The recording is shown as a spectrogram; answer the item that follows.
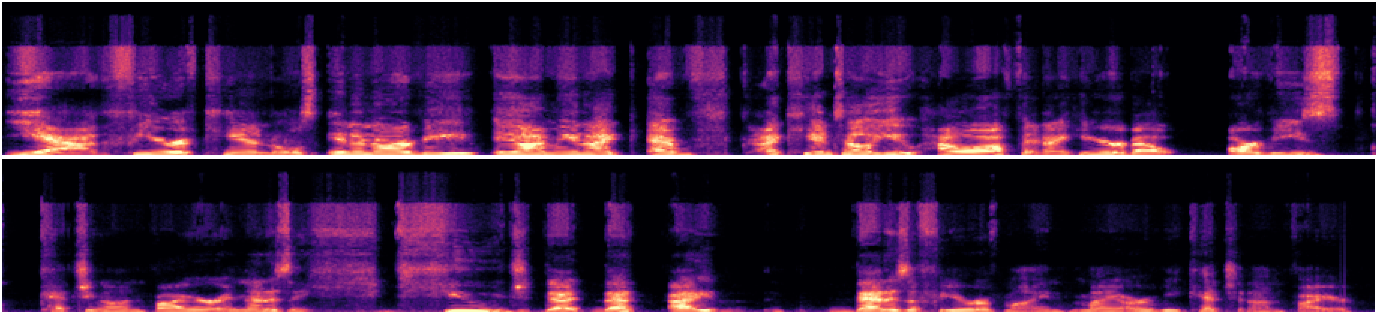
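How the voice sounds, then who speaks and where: A middle-aged woman chatting casually on a live stream, answering viewers' questions in a rambling way with lots of restarts. She has a loud voice that carries well. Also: mid-range voice, moderate pace.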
